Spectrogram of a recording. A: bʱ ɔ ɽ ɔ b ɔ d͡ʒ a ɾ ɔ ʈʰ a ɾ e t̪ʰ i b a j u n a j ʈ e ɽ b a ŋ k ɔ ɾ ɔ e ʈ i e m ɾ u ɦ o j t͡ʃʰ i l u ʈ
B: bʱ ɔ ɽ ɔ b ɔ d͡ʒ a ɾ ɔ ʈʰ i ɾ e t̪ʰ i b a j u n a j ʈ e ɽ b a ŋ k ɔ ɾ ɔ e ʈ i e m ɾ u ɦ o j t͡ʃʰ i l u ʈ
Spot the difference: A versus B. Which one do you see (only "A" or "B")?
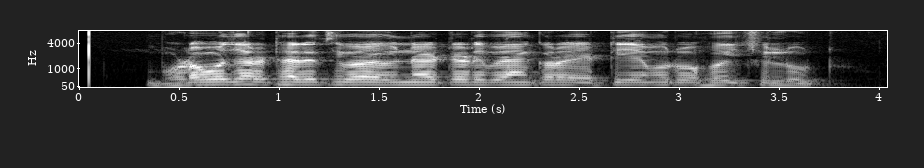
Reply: A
